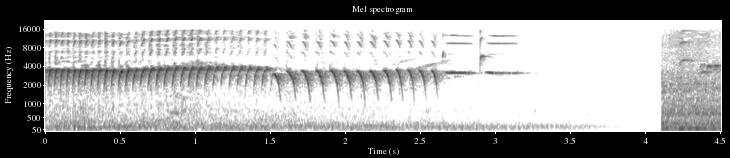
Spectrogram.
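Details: Canary song in ting-ting style, a high rapid rolled trill that shifts into slower sharp down-slurred pips before fading to silence, then a burst of broadband noise at the end.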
